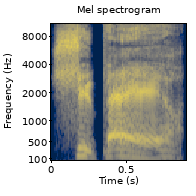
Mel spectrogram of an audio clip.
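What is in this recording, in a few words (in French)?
cheers, French; Sniper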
